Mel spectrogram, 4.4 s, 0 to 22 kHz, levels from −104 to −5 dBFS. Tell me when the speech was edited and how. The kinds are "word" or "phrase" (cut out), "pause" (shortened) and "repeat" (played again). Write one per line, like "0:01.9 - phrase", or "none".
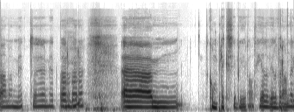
0:03.0 - word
